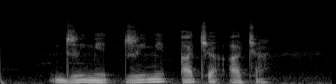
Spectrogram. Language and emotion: Russian, neutral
